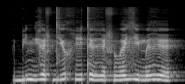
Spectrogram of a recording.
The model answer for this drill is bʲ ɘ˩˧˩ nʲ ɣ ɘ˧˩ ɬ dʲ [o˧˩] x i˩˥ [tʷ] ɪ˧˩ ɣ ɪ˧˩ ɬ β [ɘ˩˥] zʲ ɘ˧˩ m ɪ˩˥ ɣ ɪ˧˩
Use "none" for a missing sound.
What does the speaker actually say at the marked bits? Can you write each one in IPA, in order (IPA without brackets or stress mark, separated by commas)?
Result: o˩˥, t, ɘ˩˥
